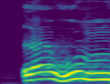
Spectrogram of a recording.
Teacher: kita baca tarkik atau tipis mim sukun bertemu Fa Idhar syafawi mim sukun dibaca jelas tanpa mendengung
